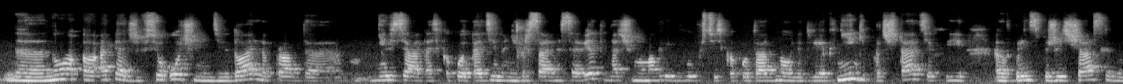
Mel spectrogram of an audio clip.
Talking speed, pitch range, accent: 160 wpm, 175-210 Hz, native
